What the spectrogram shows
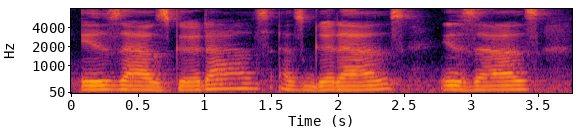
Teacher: first of all um the letter the words is and as the letter s says the z sound so we want to make sure that we keep our voice on as we're linking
